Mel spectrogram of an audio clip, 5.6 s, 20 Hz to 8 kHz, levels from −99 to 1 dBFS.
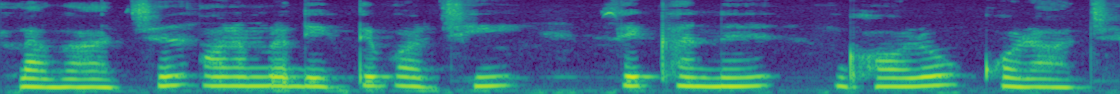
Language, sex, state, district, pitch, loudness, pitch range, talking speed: Bengali, female, West Bengal, Malda, 280 Hz, -16 LUFS, 270-290 Hz, 120 wpm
